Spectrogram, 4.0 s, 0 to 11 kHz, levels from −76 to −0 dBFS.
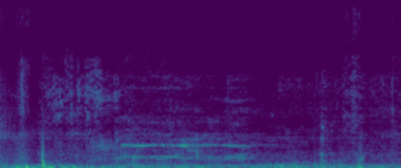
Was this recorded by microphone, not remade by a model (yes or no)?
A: no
